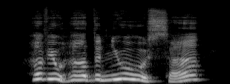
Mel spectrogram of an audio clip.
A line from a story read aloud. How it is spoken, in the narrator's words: he gasped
